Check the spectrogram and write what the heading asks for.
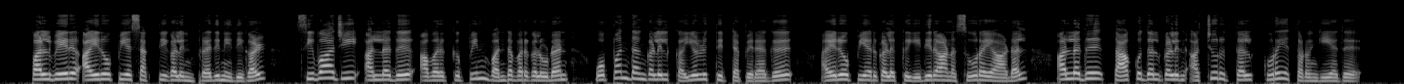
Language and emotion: Tamil, neutral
